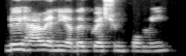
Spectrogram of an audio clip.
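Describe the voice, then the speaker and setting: Fast and flat, a mid-range female voice with an Indian English accent answers interview questions about her spoken English channel. The host, in her twenties, responds thoughtfully but uses many fillers and keeps correcting herself.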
